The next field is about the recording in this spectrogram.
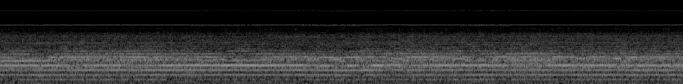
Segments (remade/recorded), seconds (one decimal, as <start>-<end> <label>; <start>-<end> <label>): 0.0-1.9 recorded; 1.9-2.6 remade; 2.6-3.0 recorded; 3.0-3.6 remade; 3.6-4.6 recorded; 4.6-5.1 remade; 5.1-6.8 recorded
